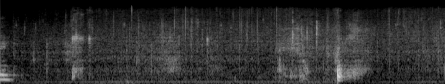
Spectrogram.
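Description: Breaded chicken cutlets sizzling in shallow oil in a stainless steel frying pan: a steady hiss with scattered crackling. A few sharp clicks come through, the loudest a little over three seconds in.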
